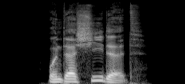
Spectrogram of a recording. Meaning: inflection of unterscheiden: 1. second-person plural preterite 2. second-person plural subjunctive II
- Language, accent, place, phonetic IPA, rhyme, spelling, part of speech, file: German, Germany, Berlin, [ˌʊntɐˈʃiːdət], -iːdət, unterschiedet, verb, De-unterschiedet.ogg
